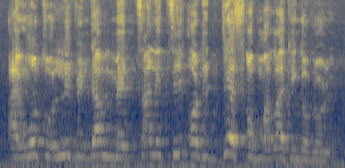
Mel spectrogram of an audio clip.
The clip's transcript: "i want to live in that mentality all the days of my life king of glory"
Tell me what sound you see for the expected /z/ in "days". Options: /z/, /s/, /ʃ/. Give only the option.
/s/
